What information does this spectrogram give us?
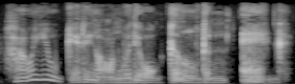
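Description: A man's voice: medium pitch, very animated, moderate pace, fairly bright tone, breathy edge, dry recording, pitched above the performer's own voice. A man voicing a jovial, shifty middle-aged sports official in an audiobook, falsely chummy, with a hesitant, confiding, blustering manner. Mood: low, coaxing.

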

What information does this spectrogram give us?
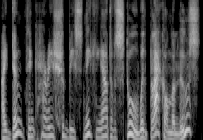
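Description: A man voicing a bright, bossy teenage schoolgirl witch in a storybook, with an earnest, sharp manner. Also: mid-range voice, huge pitch swings, normal speed, slightly rough, no echo, voice pushed up. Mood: cross.

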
